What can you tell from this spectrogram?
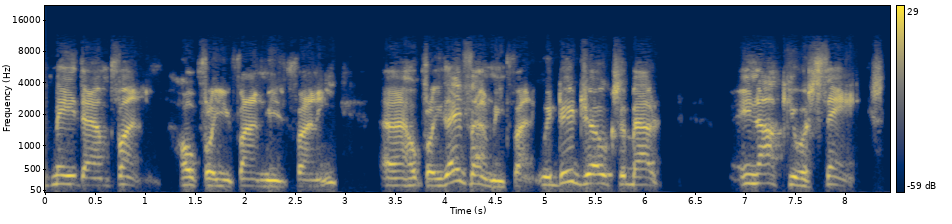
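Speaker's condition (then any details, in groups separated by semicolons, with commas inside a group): Cerebral palsy, severe; from birth, quadriplegic, wheelchair user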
